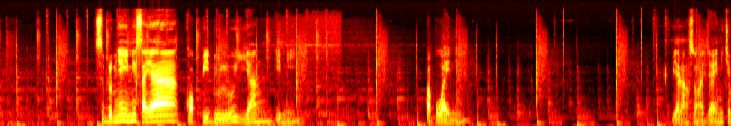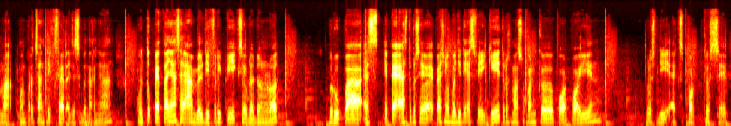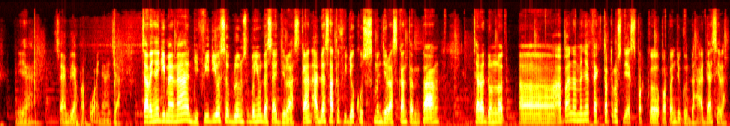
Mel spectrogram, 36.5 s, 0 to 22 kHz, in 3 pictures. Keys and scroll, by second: 9.5 ctrl+c, 12.2 ctrl+c, 12.9 ctrl+v, 27.1 Delete.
